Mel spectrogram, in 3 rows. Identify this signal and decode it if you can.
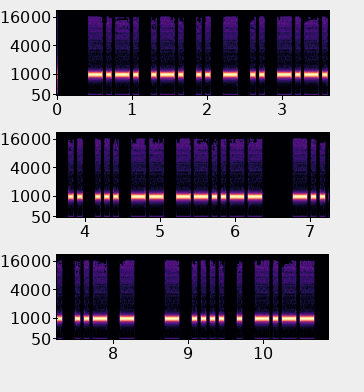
Morse code, heard as a keyed tone, about 20 wpm, 1000 Hz. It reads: CRITICISM, BUT THEY
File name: qotdfiles / 20wpm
